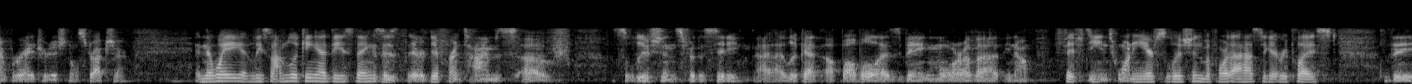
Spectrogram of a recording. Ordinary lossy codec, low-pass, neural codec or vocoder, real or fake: MP3, 48 kbps; 5.4 kHz; vocoder, 22.05 kHz, 80 mel bands, HiFi-GAN; fake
